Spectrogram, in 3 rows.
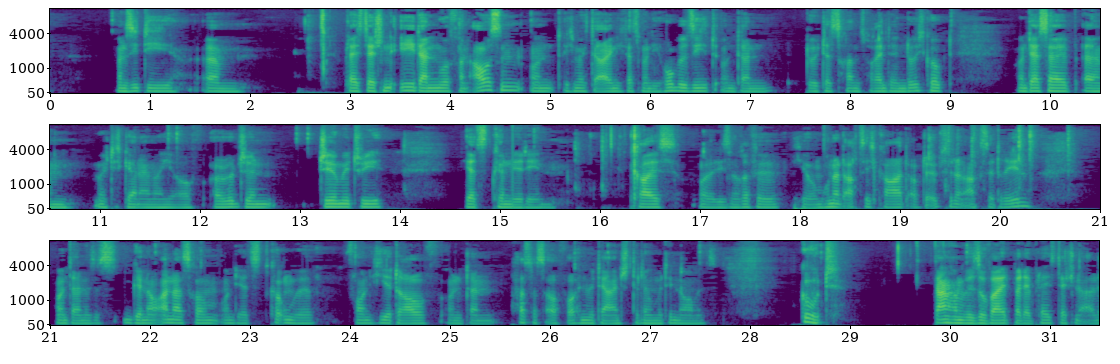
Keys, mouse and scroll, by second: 0.1-1.4 middle drag, 4.6-6.2 middle drag, 7.6-10.2 middle drag, 17.1 r, 22.5 middle click, 23.9 middle click, 24.6-30.0 middle drag.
